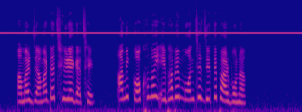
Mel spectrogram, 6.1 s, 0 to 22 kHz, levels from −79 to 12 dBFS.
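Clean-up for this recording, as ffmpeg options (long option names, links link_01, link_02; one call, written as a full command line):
ffmpeg -i in.wav -af "bandreject=frequency=7400:width=30,agate=range=-21dB:threshold=-30dB" out.wav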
